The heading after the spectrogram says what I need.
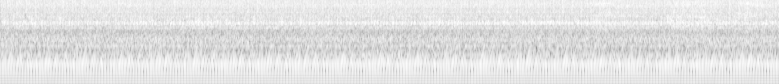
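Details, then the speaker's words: Old diesel given revs slowly after finally starting; deep, steady drone at constant pace, no knocking or misses: running normally. "So let's give it some revs. We'll do this slowly because there's going to be a monsoon coming out the back."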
